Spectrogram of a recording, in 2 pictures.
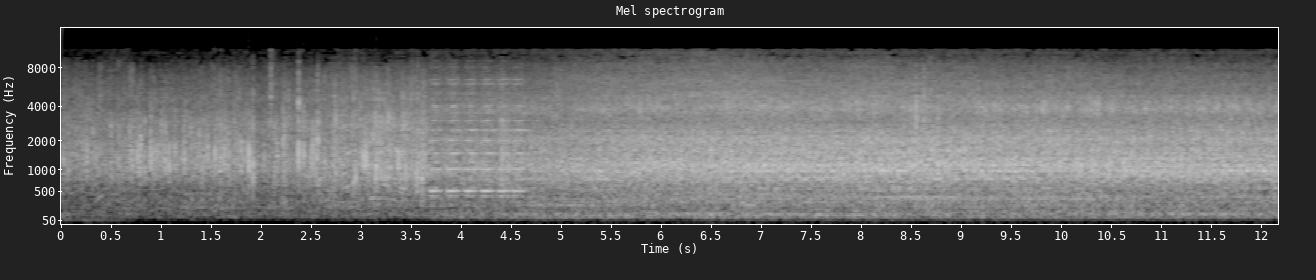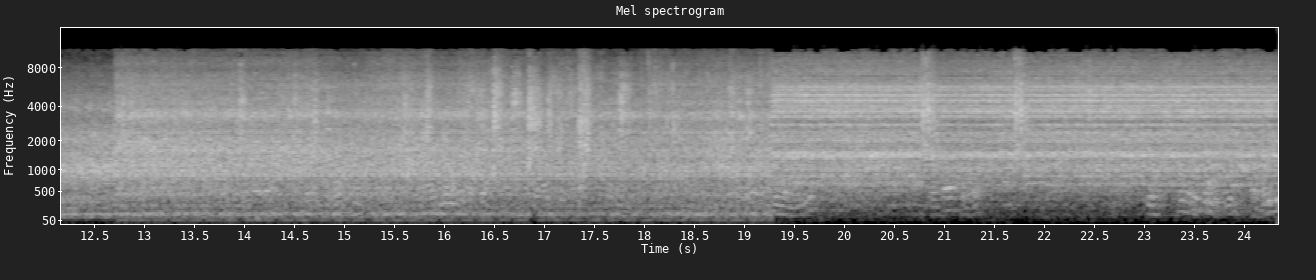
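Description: Two buses pull away from the cosmonaut hotel at Baikonur with a steady engine rumble and road hiss that shifts in tone as they move off, with muffled voices in the background throughout.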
